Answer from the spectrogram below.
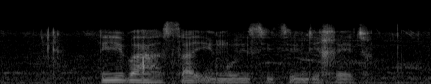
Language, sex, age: Southern Sotho, male, 26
